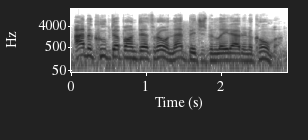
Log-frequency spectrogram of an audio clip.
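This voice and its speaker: An actor playing a cocky, foul-mouthed gang lieutenant in a video game cutscene, talking with profane wisecracks. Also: male voice, fairly high pitch, fast, fairly bright tone, slight background noise, natural voice. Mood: wisecracking. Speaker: game character.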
